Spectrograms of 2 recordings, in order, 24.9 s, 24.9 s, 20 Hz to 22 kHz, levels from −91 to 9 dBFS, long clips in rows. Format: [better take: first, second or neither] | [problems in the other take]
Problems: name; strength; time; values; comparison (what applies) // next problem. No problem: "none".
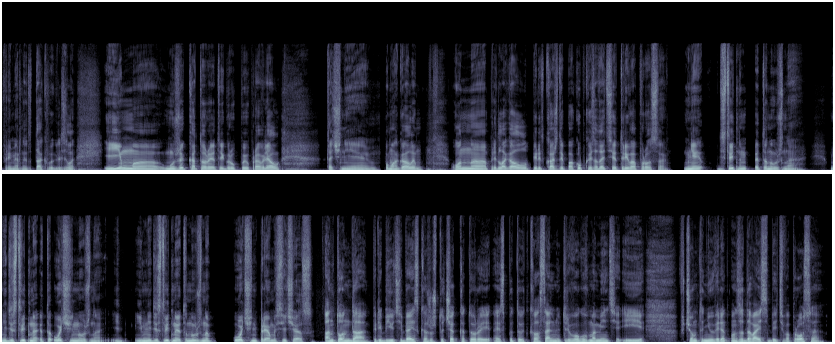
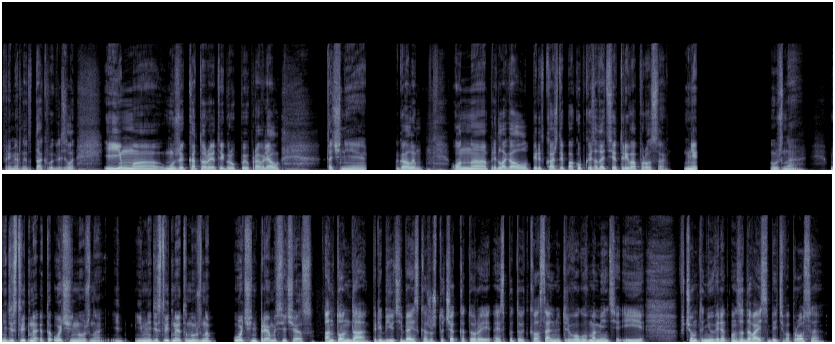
first | audio cutting out; at 5.5 s and at 10 s for 1 s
